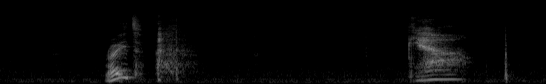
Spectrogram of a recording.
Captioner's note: Robin huffs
